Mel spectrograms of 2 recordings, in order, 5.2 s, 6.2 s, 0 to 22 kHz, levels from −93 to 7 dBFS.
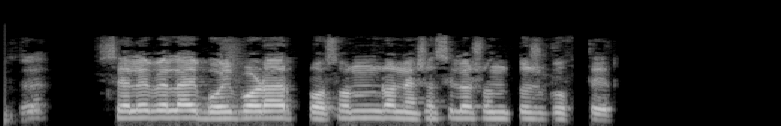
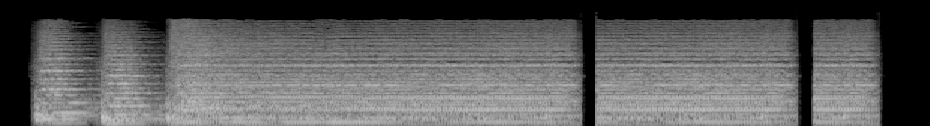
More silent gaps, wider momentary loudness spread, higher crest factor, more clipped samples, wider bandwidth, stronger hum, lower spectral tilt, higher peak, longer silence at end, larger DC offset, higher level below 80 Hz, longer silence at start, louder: first, 0.37-0.63 s, 2.01-2.06 s, 3.85-3.92 s vs 3.92-3.98 s, 5.36-5.42 s; first, 14 LU vs 3 LU; about the same, 18 dB vs 16 dB; neither; second, 7.8 kHz vs 13 kHz; neither; first, -5 dB/octave vs -3.5 dB/octave; about the same, -2 dBFS vs -4 dBFS; first, 1.1 s vs 0.35 s; neither; second, -64 dBFS vs -40 dBFS; about the same, 0.15 s vs 0.25 s; about the same, -18 LUFS vs -19 LUFS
